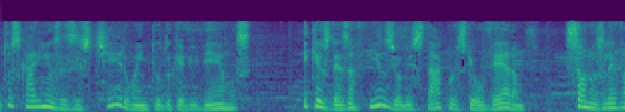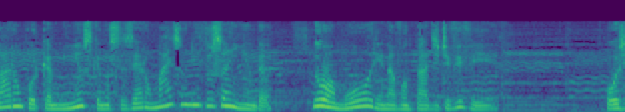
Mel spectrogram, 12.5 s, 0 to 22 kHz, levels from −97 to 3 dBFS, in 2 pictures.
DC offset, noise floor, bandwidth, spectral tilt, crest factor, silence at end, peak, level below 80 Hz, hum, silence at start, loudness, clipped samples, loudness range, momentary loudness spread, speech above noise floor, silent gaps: under 0.1%; -48 dBFS; 10 kHz; -4 dB/octave; 20 dB; 0 s; -6 dBFS; -66 dBFS; none; 0 s; -26 LUFS; under 0.1%; 2 LU; 11 LU; 22 dB; none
